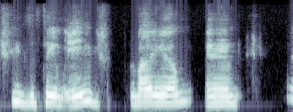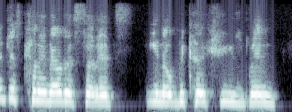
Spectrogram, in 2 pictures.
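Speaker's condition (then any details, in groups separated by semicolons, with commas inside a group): Cerebral palsy; hamstring releases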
